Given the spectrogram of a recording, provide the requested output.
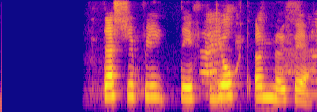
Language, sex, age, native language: Icelandic, male, 6, Icelandic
